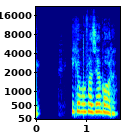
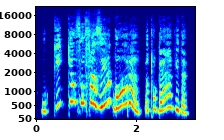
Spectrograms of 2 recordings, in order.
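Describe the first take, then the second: First: Said in the usual way. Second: Retold distress. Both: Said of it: "Aquela pergunta lá de quando tudo aconteceu".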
